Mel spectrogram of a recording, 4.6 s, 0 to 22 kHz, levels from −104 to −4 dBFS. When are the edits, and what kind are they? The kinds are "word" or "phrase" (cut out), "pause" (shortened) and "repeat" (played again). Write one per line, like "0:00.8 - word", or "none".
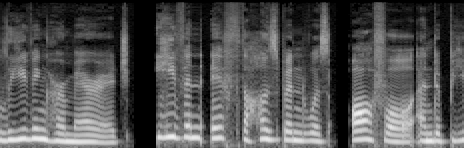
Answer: none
